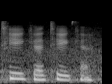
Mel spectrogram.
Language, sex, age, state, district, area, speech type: Urdu, female, 30-45, Bihar, Gaya, urban, spontaneous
